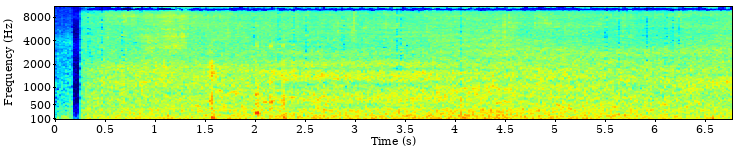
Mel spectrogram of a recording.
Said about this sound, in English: Burning rubber. I don't know why you need to do this, but you can.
